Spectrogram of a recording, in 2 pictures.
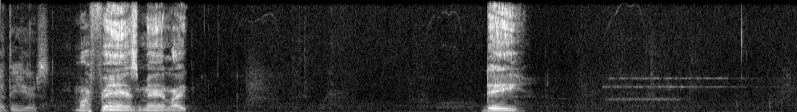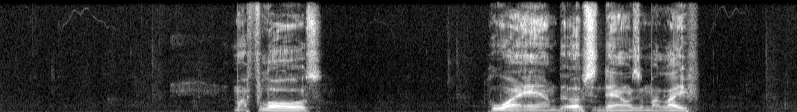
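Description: A man speaks into a microphone in short bursts, with pauses between.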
